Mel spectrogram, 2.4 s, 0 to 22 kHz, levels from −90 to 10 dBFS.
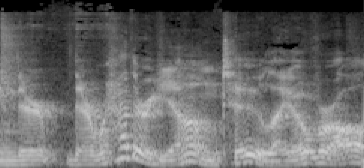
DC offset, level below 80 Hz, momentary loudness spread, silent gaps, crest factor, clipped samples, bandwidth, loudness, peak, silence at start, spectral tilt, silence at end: under 0.1%; -52 dBFS; 3 LU; none; 12 dB; under 0.1%; 20 kHz; -13 LUFS; 0 dBFS; 0 s; -4.5 dB/octave; 0 s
